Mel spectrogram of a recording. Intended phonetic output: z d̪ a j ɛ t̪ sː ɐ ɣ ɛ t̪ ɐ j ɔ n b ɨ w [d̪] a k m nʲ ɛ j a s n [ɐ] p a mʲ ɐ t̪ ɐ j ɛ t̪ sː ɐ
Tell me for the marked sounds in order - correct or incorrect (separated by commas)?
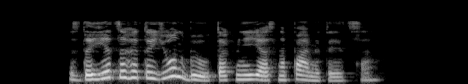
incorrect, correct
